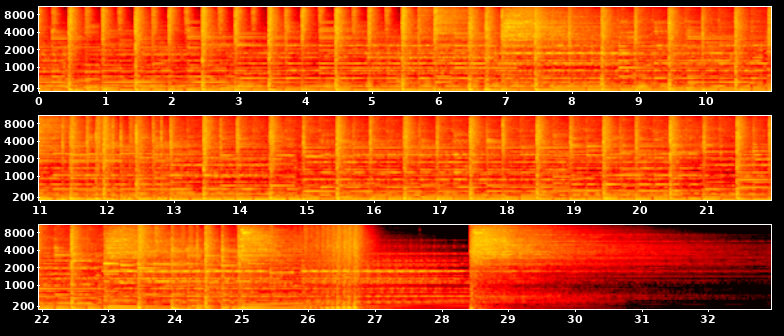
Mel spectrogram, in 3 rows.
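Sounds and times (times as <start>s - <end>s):
band playing: 0.0s - 27.5s.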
